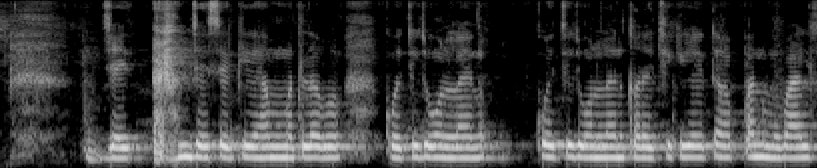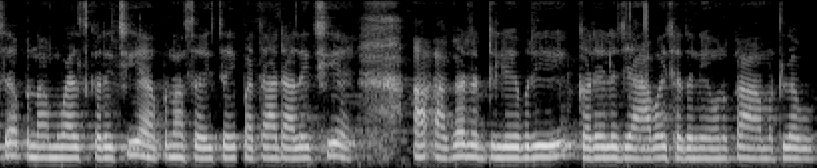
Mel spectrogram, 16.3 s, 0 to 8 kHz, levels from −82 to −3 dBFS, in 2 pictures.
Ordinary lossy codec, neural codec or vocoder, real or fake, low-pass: none; none; real; none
